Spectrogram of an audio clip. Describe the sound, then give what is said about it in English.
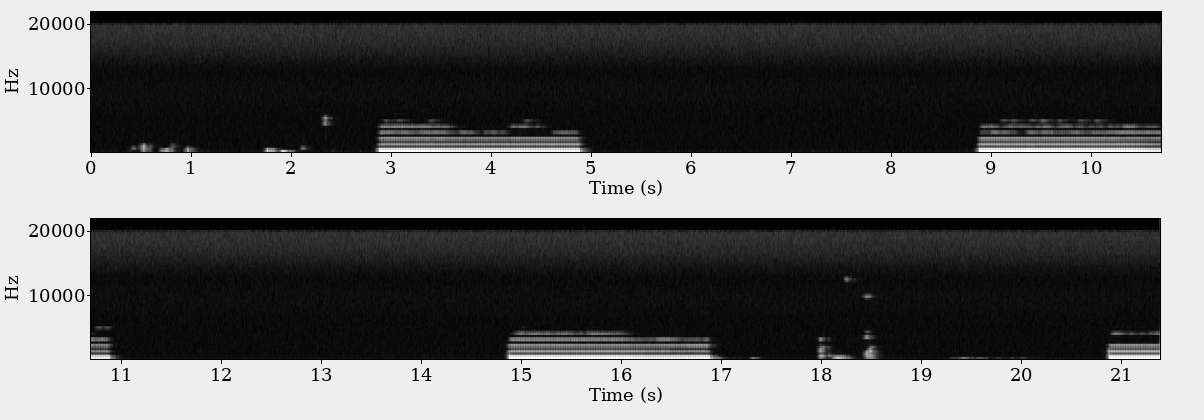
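A phone's ringback tone purrs through the line in steady two-second bursts separated by longer pauses, repeating four times, with faint clicks and handling noises in between and no voices, as the unanswered call goes to voicemail. “Looks like it's only ringing. We're going to get a voicemail.”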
